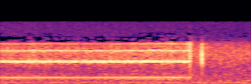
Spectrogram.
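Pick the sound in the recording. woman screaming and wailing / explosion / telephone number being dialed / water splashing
telephone number being dialed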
